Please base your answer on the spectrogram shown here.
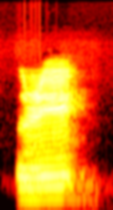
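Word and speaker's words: regardé: So regarde, past participle of regarde means to look at or to see. Okay, or to look. Regarde. So this accent is pronounced as a at the end. Okay, ay.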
